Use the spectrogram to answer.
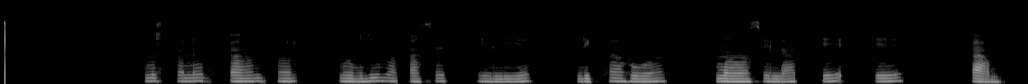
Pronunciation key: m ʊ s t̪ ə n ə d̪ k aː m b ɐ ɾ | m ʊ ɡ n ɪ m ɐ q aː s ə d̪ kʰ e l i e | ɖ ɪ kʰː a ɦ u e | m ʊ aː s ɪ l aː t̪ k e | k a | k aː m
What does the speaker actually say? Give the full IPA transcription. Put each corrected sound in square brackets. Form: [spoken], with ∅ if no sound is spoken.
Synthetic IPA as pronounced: m ʊ s t̪ ə n ə d̪ k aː m [p] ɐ ɾ | m ʊ [b] n [i] m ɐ q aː s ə d̪ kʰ e l i e | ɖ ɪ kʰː a ɦ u [a] | m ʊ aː s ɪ l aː t̪ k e | k [e] | k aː m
